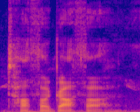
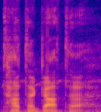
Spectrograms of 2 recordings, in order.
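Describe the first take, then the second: First: The third syllable's consonant is a th sound. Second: The third syllable's consonant is a t sound. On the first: The speaker calls it wrong. "people say Tathagatha um, sometimes" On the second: The speaker calls it right. "like Tathagata is"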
